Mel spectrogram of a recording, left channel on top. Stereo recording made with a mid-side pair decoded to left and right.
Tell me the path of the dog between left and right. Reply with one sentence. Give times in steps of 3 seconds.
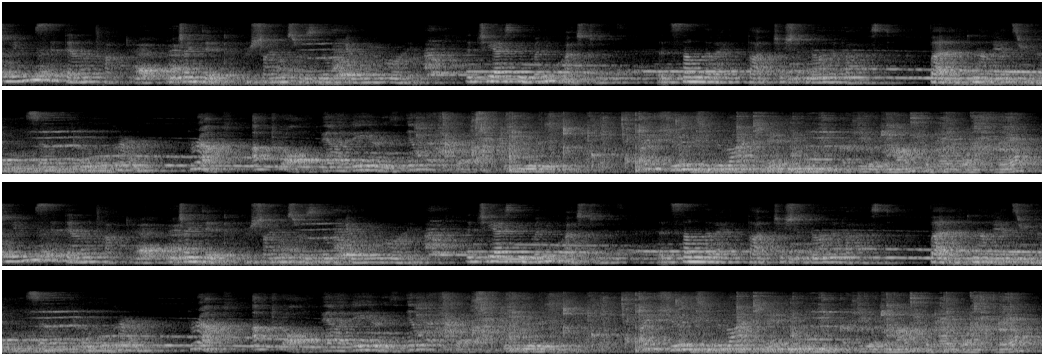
In this clip you hear the dog on the left from 0 s, in the centre from 15 s and on the right from 18 s.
